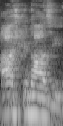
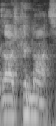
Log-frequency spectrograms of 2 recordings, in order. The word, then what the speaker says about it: Ashkenazi: Uh well, just remember Nazi. It helps you remember what Ashkenazis are.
